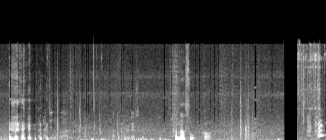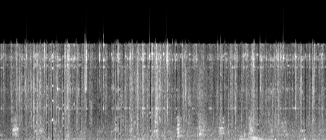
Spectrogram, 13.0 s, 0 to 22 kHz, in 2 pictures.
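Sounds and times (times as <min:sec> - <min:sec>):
dog paws scuffling on concrete: 0:06.0 - 0:13.0
dog yelping: 0:06.0 - 0:13.0.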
